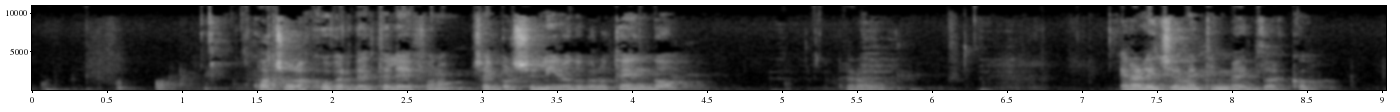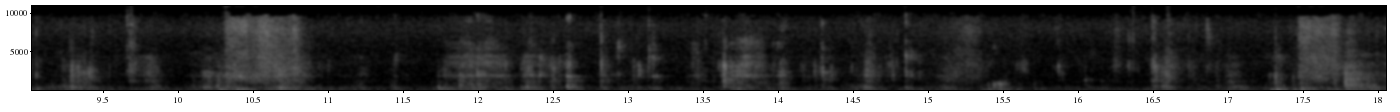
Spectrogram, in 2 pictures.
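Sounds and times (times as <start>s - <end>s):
biting and chewing sandwich: 9.0s - 18.0s.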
